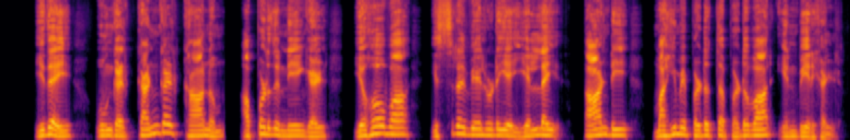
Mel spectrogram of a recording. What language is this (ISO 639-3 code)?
tam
